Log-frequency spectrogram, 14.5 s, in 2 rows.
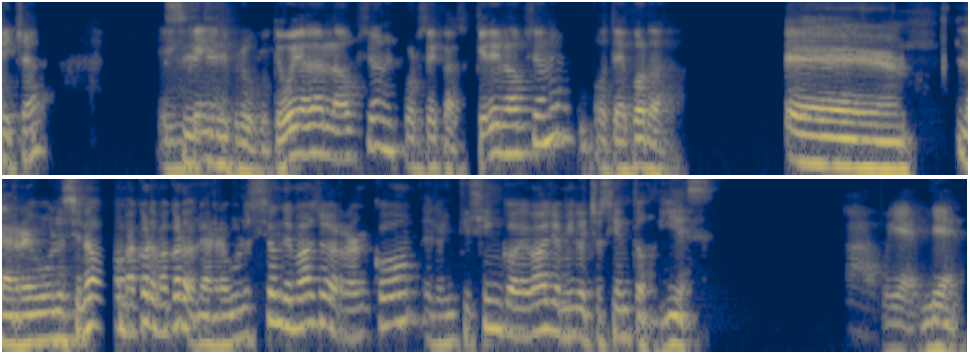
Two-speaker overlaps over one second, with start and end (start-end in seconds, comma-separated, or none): none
